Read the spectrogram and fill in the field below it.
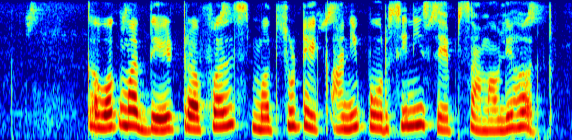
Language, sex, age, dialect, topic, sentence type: Marathi, female, 25-30, Southern Konkan, agriculture, statement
